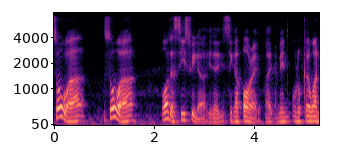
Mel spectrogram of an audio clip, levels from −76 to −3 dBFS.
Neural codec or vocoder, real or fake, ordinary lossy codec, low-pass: codec, 24 kHz, 1.2 kbps, DualCodec; fake; none; 7.2 kHz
